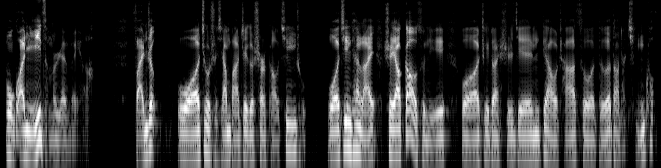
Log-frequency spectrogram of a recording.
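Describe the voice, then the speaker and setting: Guy reading as a pushy chatty official, earnest, kinda low voice, dry sound. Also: normal speed, fairly bright tone, dry recording. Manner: earnest, pleading, talkative. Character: eager middle-aged official, persistent, chatty.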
